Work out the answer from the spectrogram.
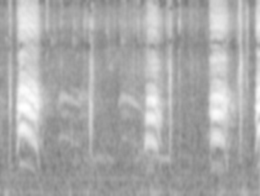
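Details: Four loud, drawn-out crow caws, rough and nasal, separated by short gaps with faint softer calls in between.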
